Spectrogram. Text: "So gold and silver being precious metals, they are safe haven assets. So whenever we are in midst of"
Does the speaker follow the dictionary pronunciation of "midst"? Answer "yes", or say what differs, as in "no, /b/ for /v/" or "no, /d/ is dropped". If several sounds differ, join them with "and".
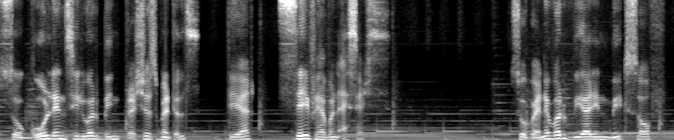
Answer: no, /t/ is dropped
